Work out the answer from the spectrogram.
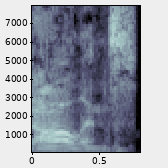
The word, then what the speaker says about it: New Orleans: Now, I know I didn't pronounce that correctly, Pake. Nolans.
